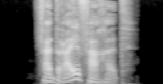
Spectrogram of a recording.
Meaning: second-person plural subjunctive I of verdreifachen
- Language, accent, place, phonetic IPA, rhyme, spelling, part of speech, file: German, Germany, Berlin, [fɛɐ̯ˈdʁaɪ̯ˌfaxət], -aɪ̯faxət, verdreifachet, verb, De-verdreifachet.ogg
